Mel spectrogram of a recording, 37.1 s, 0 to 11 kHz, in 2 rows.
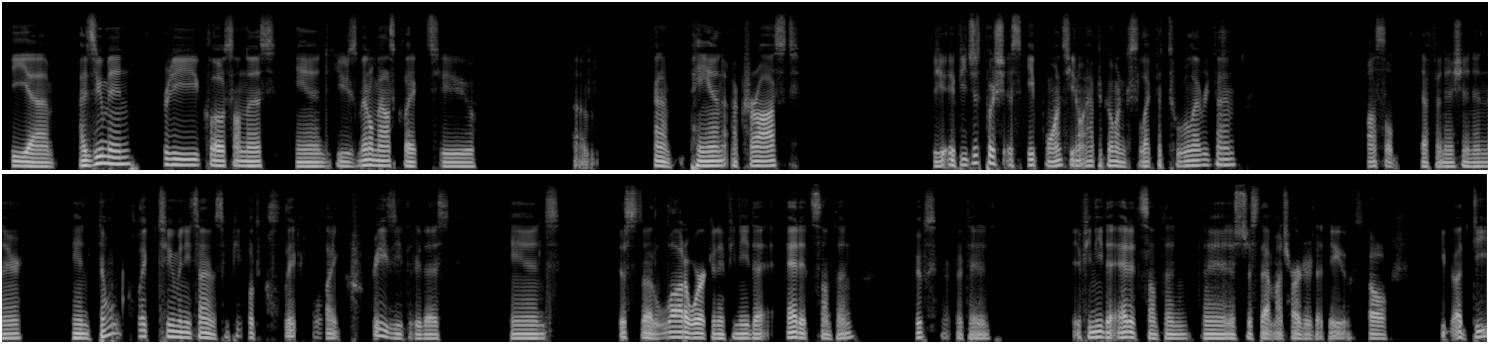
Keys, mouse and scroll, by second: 4.6 click, 7.2 Escape, 8.1 middle click, 11.6 click, 13.2 click, 15.0 click, 15.4 middle click, 16.2 Escape, 17.4 click, 19.4 click, 20.4 middle click, 21.8 click, 22.2 Escape, 23.1 click, 24.9 click, 25.2 Escape, 26.2 click, 28.2 right click, 30.8 click, 31.5 middle click, 33.9 click, 34.9 middle click, 36.2 click, 36.8 middle click.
